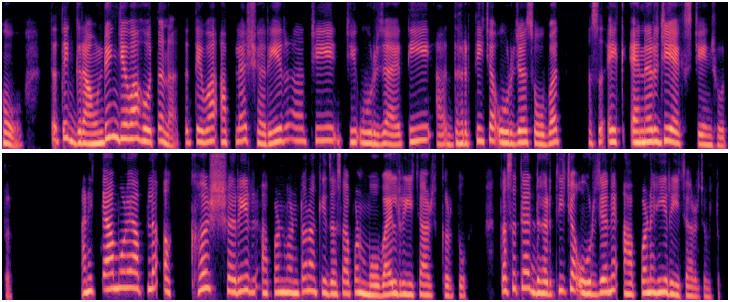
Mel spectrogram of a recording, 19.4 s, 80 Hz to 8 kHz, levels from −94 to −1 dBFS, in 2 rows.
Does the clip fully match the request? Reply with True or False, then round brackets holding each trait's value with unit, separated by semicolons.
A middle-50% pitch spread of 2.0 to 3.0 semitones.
False (4.0 semitones)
